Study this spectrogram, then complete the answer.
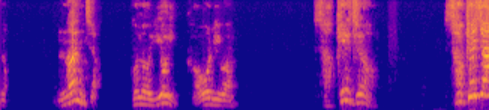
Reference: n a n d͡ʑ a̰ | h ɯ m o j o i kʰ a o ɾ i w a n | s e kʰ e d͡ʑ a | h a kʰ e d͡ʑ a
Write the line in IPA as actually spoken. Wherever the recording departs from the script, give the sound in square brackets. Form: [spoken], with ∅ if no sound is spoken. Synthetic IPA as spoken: n a n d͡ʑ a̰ | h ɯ [n] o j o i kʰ a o ɾ i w a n | s [a] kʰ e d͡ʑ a | [s] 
